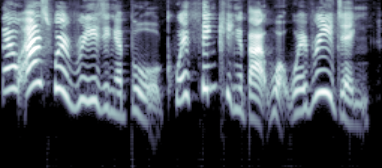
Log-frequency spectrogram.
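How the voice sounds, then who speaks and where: A woman teacher giving a children's read-aloud phonics lesson, speaking in an animated, emphatic, instructional way and sounding out words. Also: sits high, brisk, dry recording, clean studio sound. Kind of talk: children's read-aloud lesson, explaining directly to young learners.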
